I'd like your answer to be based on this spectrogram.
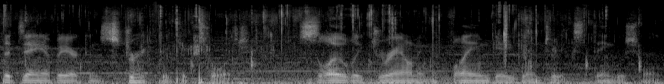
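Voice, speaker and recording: A man's voice: a bass voice, little pitch movement, slow pace, very noisy. A man narrating a scripted horror story in an ominous, theatrical manner. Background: music.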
